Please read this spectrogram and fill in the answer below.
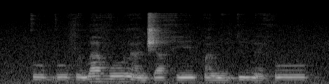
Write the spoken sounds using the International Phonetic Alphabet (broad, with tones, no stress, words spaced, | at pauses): koː˧boː˧fə˧ wa˦ voː˦lã˧d͡ʒa˧ heː˧ pã˧wĩ˨ kĩ˧mɛ̃˨hoː˦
